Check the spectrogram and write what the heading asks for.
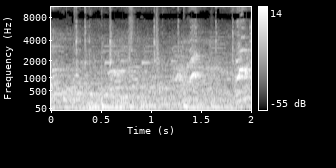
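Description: English cocker spaniel giving two short, high-pitched cries in the second half.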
